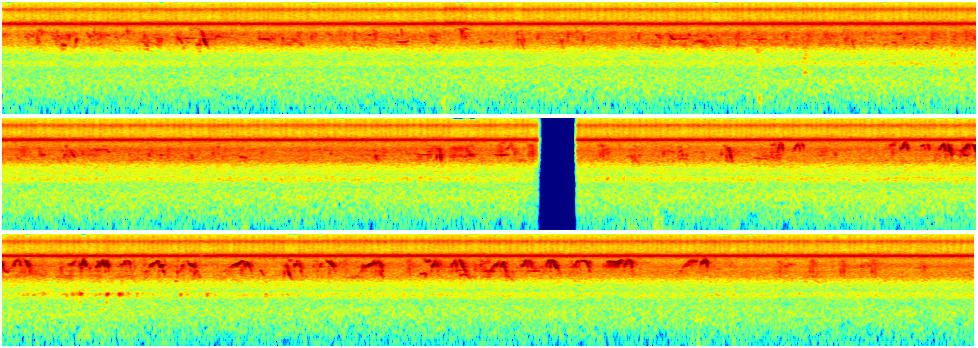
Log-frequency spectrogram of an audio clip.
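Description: Dry-bush ambience: many small birds chirping over a steady high insect drone. The chirping gets busier and louder in the second half, and the sound cuts out for a moment about halfway.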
